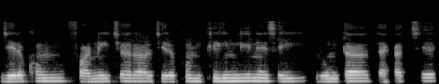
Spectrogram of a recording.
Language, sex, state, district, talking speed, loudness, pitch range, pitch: Bengali, male, West Bengal, Kolkata, 125 wpm, -18 LUFS, 140-150 Hz, 145 Hz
